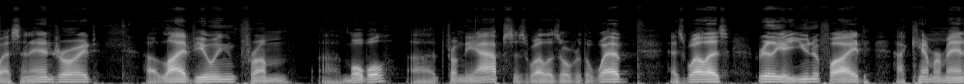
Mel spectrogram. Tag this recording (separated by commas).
Speech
